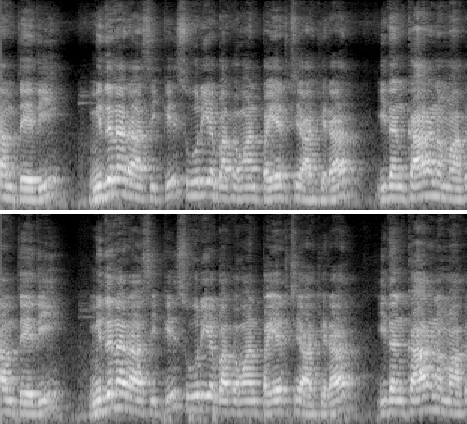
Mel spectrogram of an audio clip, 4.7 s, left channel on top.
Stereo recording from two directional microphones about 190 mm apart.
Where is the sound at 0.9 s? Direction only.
45° right (ahead or behind).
